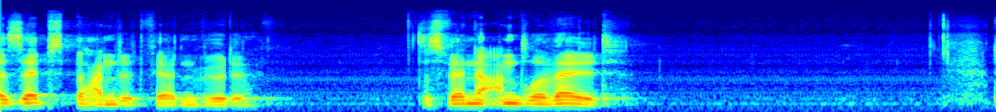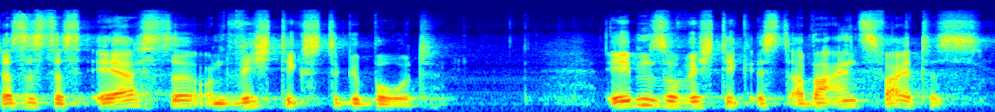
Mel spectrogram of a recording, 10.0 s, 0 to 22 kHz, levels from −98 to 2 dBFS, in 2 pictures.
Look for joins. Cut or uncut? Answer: cut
